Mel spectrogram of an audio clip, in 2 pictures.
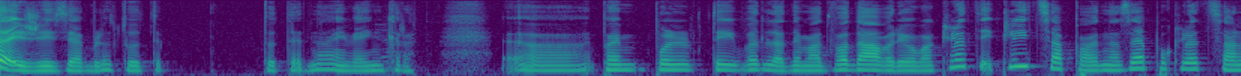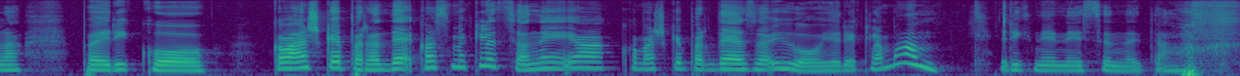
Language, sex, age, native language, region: Slovenian, female, 50-59, Slovenian, Drava region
